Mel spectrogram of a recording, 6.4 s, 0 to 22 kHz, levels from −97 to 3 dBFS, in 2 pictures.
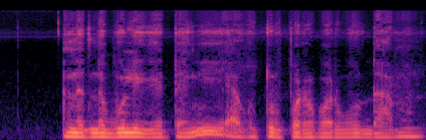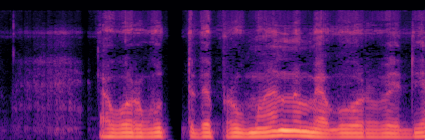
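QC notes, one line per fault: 3.25–4.57 s and 5.05–5.50 s: repeated stalls (stutter). The sound hitches and drags: 16 short holds in the first run (longest 111 ms, 315 ms in total, about a quarter of the span) and 9 briefer ones in the second (none over 18 ms). Packets arrived late, the jitter buffer kept running dry, and the receiver stretched the last sound each time, so nothing is lost but the flow stutters.
5.70 s to the end: jitter buffer slow-down. The final stretch plays at about 84% speed with unchanged pitch, sounds drawn out, and adds 116 ms. With its reserve running low, the buffer repeated single pitch periods and slivers of pauses over and over to rebuild it.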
